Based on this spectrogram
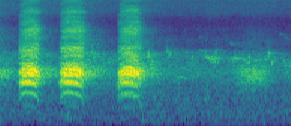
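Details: Three strong, harsh crow caws in a rapid series, trailing off into a faint distant call and quiet noise.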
